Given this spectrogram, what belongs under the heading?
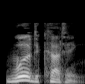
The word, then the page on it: woodcutting: British English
